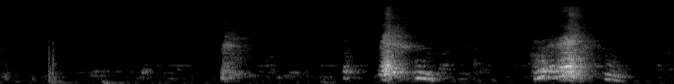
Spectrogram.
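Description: A run of sneezes, each led by a quick in-breath and growing louder, in a quiet room; an allergy sneezing fit.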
